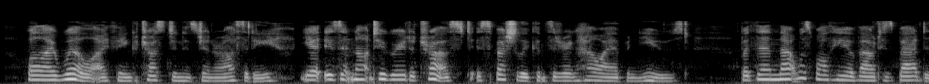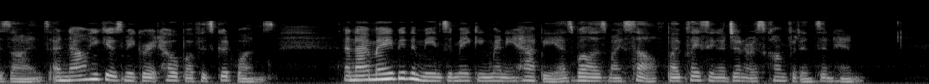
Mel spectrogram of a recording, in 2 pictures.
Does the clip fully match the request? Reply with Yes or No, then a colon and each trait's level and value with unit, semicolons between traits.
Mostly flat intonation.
No: average, 4.3 semitones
